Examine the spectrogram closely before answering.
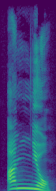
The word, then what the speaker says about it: agneau: G-N has the Ñ sound. Cygne, C-I-G-N-E, cygne. Agneau, A-G-N-E-A-U, agneau.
